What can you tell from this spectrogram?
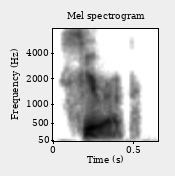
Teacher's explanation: Syrup with an or syrup with an I, R colored I, not an R colored E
